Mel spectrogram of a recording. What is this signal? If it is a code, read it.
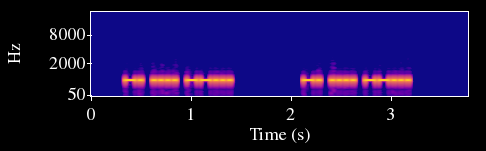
Morse code, heard as a keyed tone, about 36 wpm, 700 Hz. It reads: NH7 NH7
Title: USA Call Sign Prefixes - Repeated 2x - 35wpm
